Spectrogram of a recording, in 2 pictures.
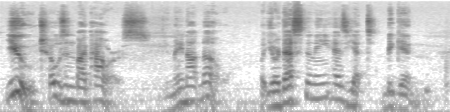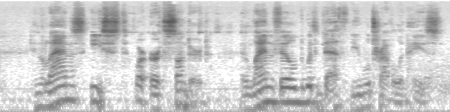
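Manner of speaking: slow, solemn scroll reading; measured game master's oracle; prophecy reading. Acted. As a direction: intone an ancient prophecy with long, weighty pauses. Reads out a mysterious scroll.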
